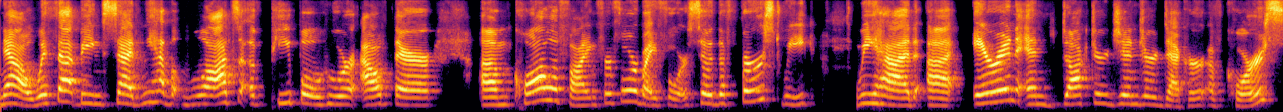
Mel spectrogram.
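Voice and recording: Her pitch fairly high and her tone fairly bright, a woman speaks at a slow pace with ordinary pitch variation.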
